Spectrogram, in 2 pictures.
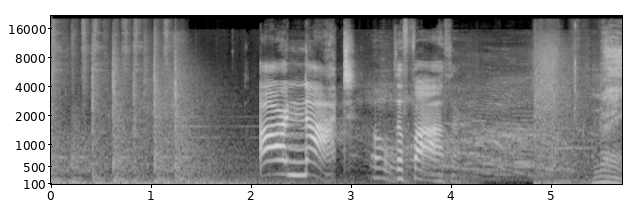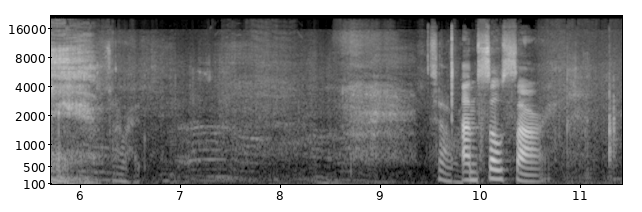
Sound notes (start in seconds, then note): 3.1 audience exclaim in disappointment; 7.5 sighs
